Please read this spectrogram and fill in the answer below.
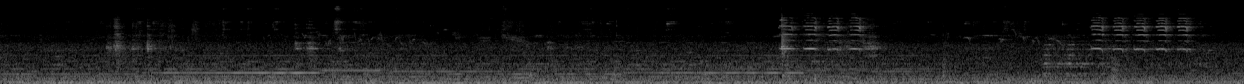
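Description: A pet parrot calling: long held whistled notes, then two bursts of rapid repeated high chattering, about eight seconds in and again near the end.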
